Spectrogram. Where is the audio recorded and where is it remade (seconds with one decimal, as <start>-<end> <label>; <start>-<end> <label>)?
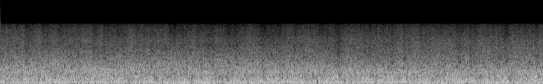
0.0-2.2 remade; 2.2-4.2 recorded; 4.2-5.4 remade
